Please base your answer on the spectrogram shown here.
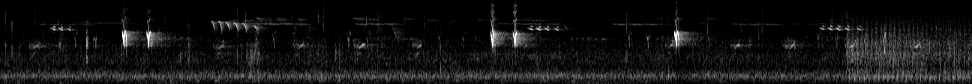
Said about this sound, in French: Alors ce sont de vrais acrobates. Ils ont la tête en bas, ils tournent autour des branches. Une mésange de nette qui casse une graine.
